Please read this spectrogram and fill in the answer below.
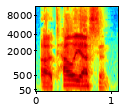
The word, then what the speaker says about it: Taliesin: but I looked it up and it's pronounced Taliesin, and they're a prog metal band, at least according to the Metal Archives.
